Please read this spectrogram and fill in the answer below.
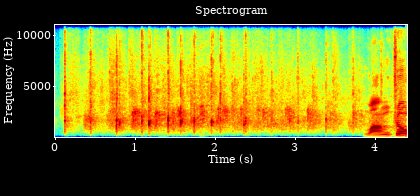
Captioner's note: crowd applauding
